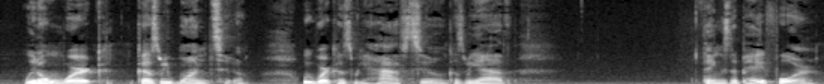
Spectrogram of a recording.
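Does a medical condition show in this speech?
No.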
